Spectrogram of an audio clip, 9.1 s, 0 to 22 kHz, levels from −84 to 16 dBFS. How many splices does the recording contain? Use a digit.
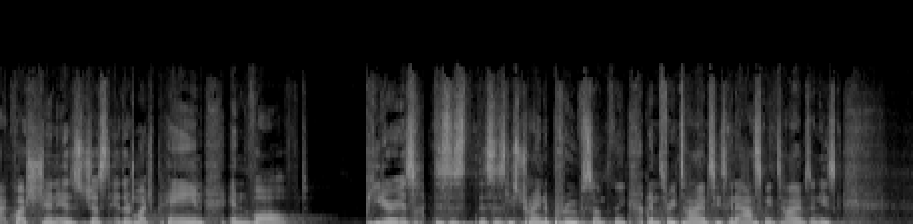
6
